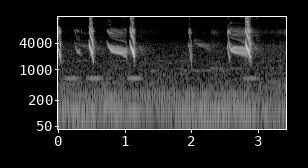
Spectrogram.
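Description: A mi dat bird sings bright, high whistled phrases, each a sharp downslurred note with brief trills, in short bursts over about three seconds against a faint hum.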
